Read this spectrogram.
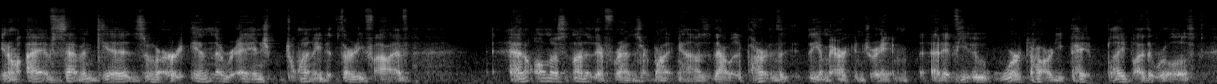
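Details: Adult man with a formal diagnosis of spasmodic dysphonia; his voice is judged more inconsistent than his grandmother's voice, with audible vocal cord disturbances and volatile, turbulent movements. Finding: spasmodic dysphonia.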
